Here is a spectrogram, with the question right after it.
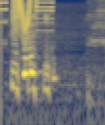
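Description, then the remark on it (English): A short electronic warble with sweeping, glassy tones, followed by a brief pause and a fainter trailing bleep, like a sci-fi phone chirping. “Time to call in a favor. Future phone!”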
